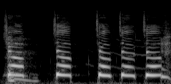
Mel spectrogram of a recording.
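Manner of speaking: silly high voice. Pretend. Joke voice performance.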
